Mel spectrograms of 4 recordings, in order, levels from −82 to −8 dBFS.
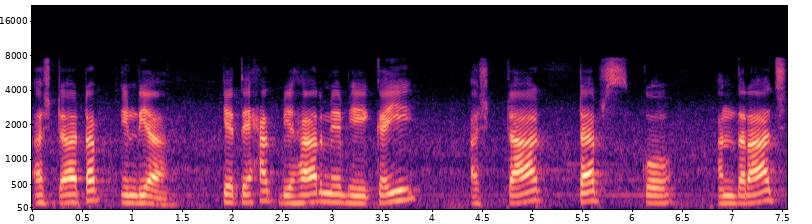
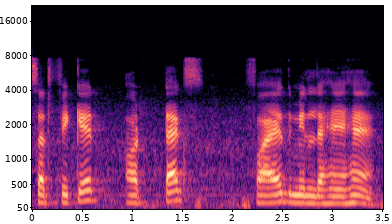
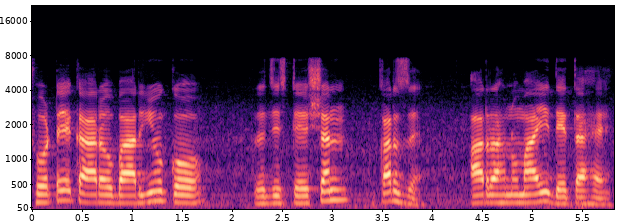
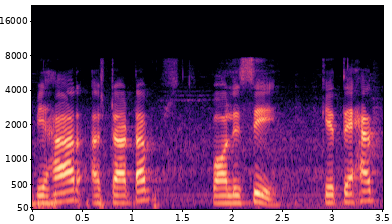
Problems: constant background noise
